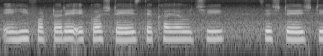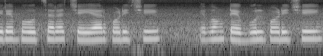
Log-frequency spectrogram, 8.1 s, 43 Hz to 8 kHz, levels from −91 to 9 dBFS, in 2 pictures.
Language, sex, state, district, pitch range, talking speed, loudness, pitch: Odia, female, Odisha, Malkangiri, 205-215 Hz, 135 wpm, -16 LUFS, 210 Hz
